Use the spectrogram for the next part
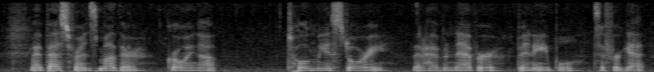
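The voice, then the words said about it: Polished radio announcer voice. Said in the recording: “I'm going to flex my radio voice.”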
